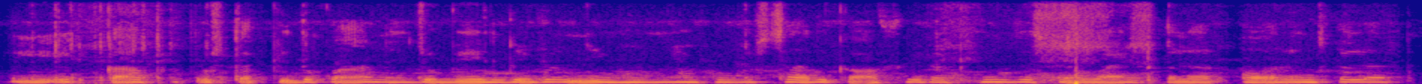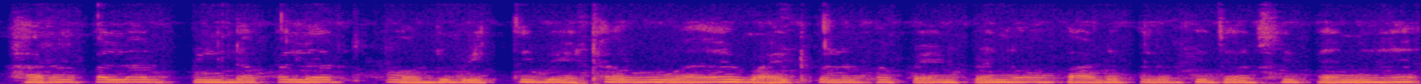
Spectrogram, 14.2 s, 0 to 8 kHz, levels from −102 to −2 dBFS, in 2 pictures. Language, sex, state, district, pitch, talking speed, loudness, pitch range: Hindi, female, Bihar, Gopalganj, 215 Hz, 175 wpm, -35 LUFS, 205-220 Hz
